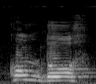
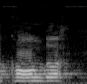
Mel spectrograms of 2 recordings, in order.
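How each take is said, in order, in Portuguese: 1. A tônica está na última sílaba. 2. A tônica está na primeira sílaba. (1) "oxítona" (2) "e não condor"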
